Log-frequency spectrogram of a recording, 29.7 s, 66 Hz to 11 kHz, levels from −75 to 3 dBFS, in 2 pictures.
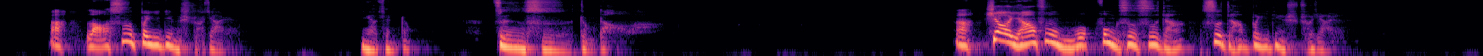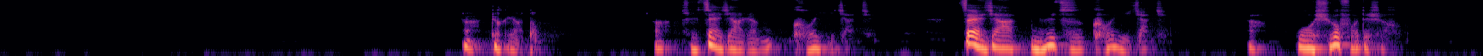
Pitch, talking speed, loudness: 100 Hz, 135 characters per minute, -21 LUFS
